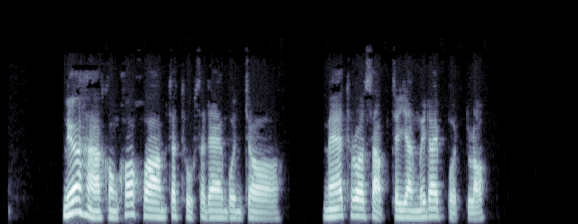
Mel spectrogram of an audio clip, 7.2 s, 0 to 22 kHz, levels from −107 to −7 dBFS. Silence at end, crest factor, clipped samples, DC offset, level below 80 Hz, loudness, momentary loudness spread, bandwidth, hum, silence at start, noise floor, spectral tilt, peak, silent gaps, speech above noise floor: 1.2 s; 18 dB; under 0.1%; under 0.1%; -68 dBFS; -19 LUFS; 10 LU; 6.2 kHz; none; 0.8 s; under -90 dBFS; -9.5 dB/octave; -2 dBFS; none; over 72 dB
